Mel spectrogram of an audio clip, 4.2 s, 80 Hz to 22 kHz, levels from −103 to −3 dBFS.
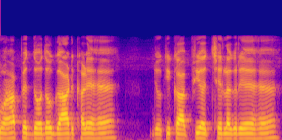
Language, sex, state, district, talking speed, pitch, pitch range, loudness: Hindi, male, Jharkhand, Deoghar, 200 wpm, 140 Hz, 135-145 Hz, -16 LUFS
